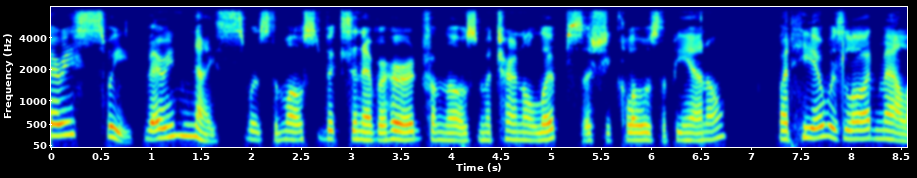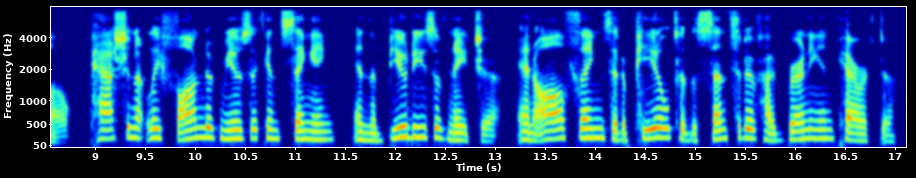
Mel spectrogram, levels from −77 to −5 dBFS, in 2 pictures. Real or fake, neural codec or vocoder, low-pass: real; none; 7.2 kHz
